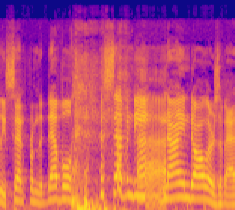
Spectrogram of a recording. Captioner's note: laughing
